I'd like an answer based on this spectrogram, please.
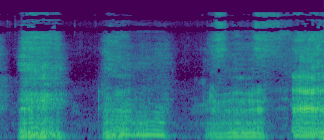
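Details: During play fighting between Rottweilers June and Kenai, deep harmonic growls sound in four separate bursts, each lasting under a second.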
